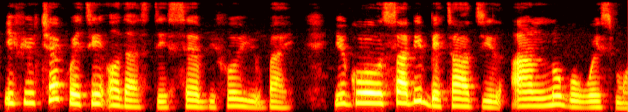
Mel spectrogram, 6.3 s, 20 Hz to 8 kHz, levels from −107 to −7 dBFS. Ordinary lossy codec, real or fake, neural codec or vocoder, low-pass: none; real; none; 7.2 kHz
